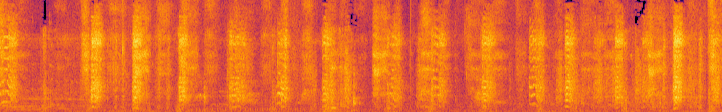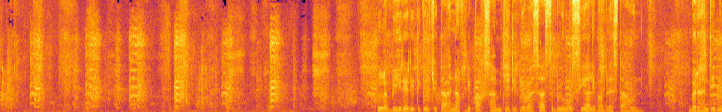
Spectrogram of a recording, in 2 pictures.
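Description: A mattress thumps and creaks under a bouncing child.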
